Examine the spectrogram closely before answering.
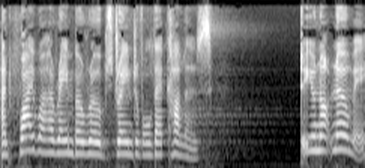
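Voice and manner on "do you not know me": insistent, commanding, demanding tone, high pitch. Narrator reads an ancient fairy arriving at a royal christening, demanding. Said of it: "demanded the ancient fairy".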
